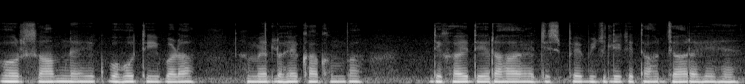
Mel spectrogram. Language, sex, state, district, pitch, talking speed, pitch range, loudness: Hindi, male, Uttar Pradesh, Saharanpur, 125 Hz, 170 wpm, 120-125 Hz, -15 LUFS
